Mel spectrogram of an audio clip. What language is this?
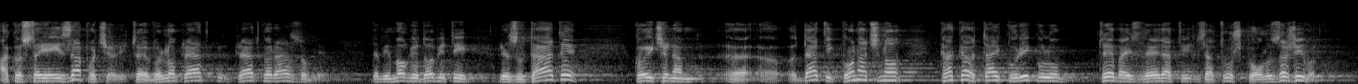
Croatian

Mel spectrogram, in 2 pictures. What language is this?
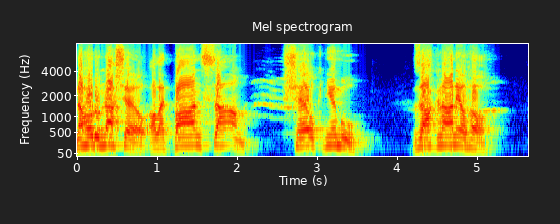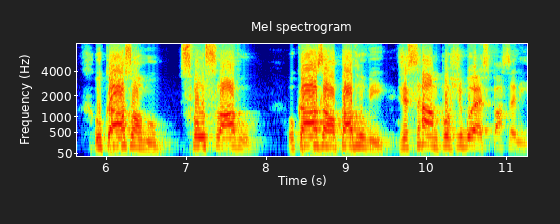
Czech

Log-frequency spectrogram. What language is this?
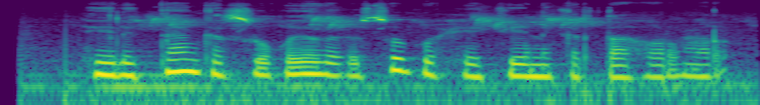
Somali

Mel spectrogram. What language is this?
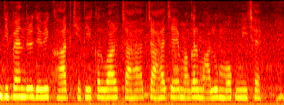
Magahi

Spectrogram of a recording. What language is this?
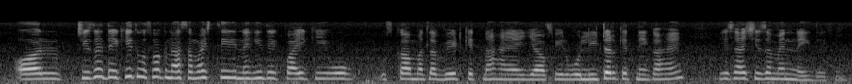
Urdu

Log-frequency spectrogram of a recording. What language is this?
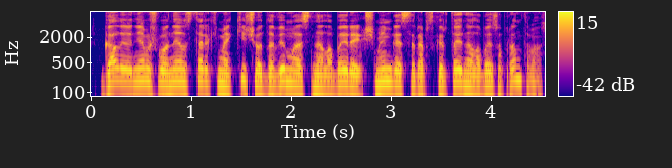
Lithuanian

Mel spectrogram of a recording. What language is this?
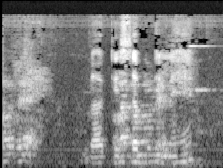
Loarki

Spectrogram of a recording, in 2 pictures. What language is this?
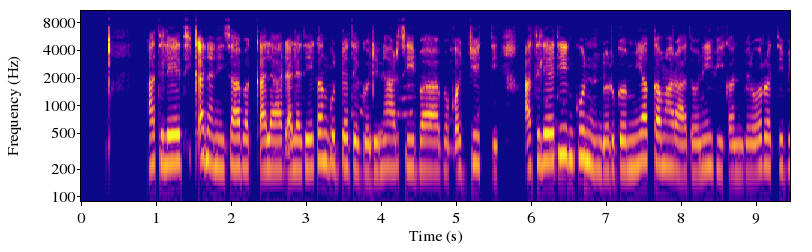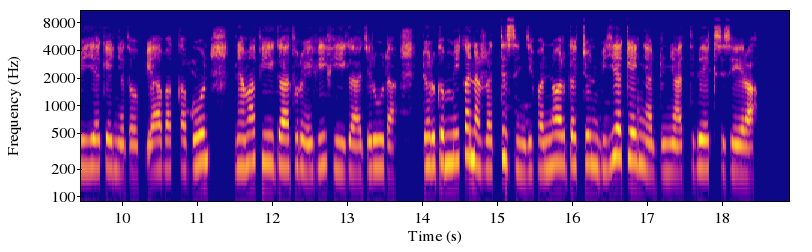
Oromo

